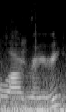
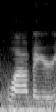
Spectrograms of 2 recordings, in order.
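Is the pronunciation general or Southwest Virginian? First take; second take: general; Southwest Virginian. First: It is said in a general, non-regional pronunciation. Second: It is said with a Southwest Virginia pronunciation.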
